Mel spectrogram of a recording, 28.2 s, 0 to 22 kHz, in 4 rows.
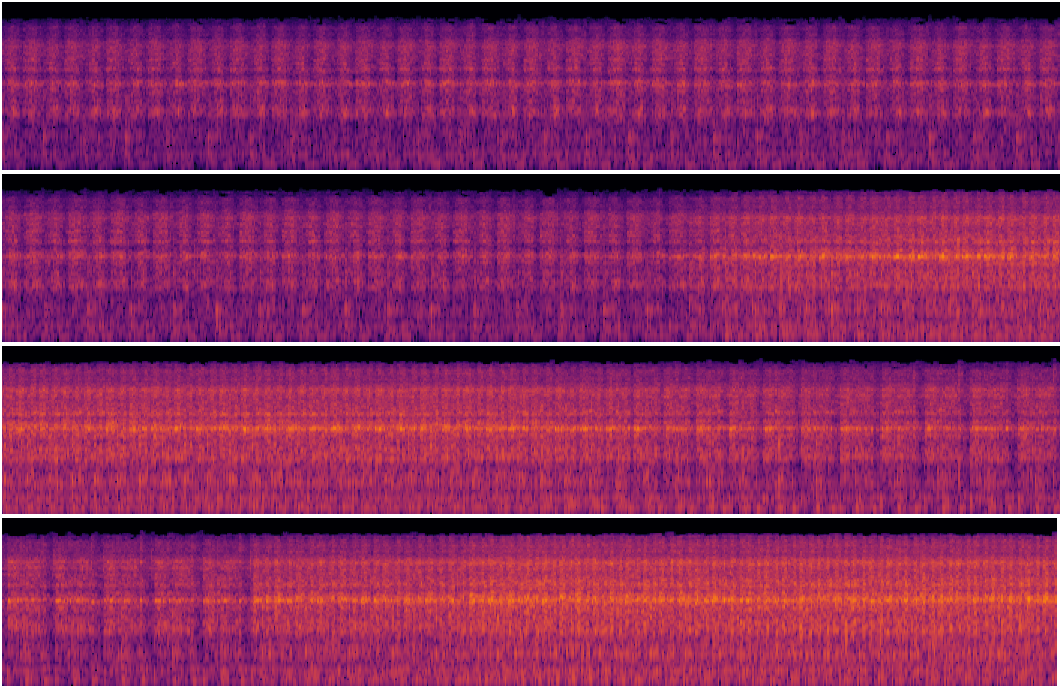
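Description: Stuart No. 9 model horizontal steam engine running on compressed air: a rapid, even beat of exhaust puffs and running gear over a steady hiss, growing louder about twelve seconds in and again near the end. The valve timing is retarded, so late admission leaves nothing to cushion the parts at the end of each stroke.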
